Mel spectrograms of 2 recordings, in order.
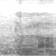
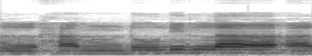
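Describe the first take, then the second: First: Only a short clipped fragment is said quickly. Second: The whole phrase is said clearly in full. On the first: The speaker calls it wrong. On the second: The speaker calls it right.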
